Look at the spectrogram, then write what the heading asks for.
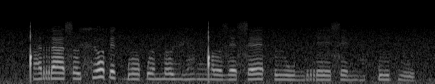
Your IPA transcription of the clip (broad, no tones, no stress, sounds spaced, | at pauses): ɡ͡ǃ a r a s ɤ xʲ ɔ ɗ ɛ ɡ͡b ɤ ɓ ɤ n ɤ vʲ a̤ ŋ͡ǃ ɤ z ɛ s ɛ h ɯ w e̤ r e s e n a̤ k͡p ɯ pʲ ɯ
